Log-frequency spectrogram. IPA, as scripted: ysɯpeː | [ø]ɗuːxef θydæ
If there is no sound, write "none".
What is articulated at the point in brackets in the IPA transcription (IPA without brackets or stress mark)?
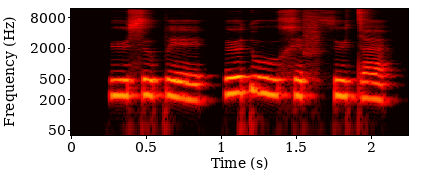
ø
